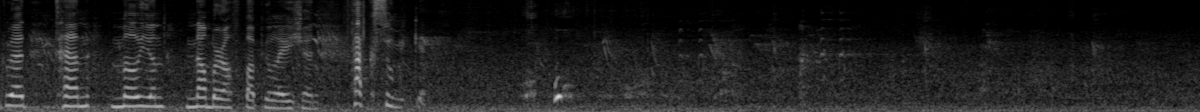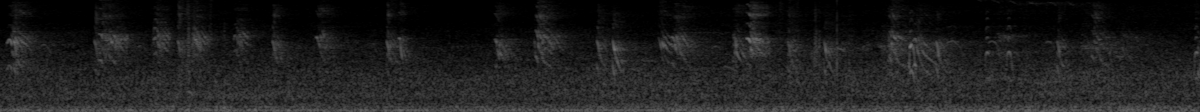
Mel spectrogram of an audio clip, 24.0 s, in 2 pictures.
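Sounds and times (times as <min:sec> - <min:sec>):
birds calling: 0:04.0 - 0:11.3, 0:16.9 - 0:24.0.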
